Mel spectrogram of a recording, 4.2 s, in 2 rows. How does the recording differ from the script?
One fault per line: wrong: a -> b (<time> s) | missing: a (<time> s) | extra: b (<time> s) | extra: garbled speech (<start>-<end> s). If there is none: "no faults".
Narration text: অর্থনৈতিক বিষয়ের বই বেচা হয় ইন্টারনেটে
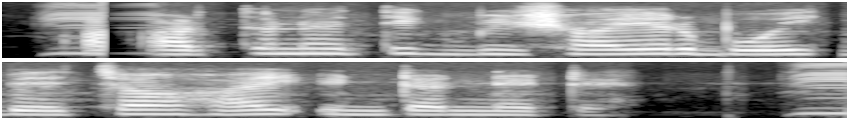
no faults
